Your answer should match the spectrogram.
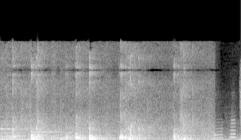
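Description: Quick footsteps of several people on a hardwood floor, sharp knocks at about three steps a second.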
